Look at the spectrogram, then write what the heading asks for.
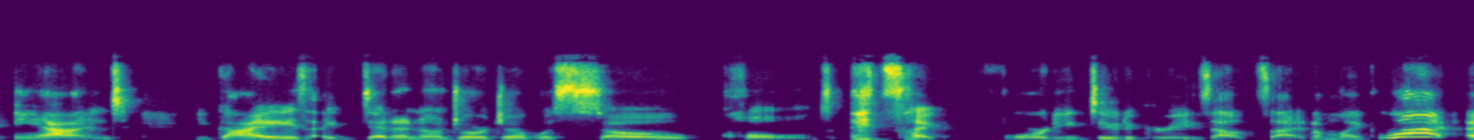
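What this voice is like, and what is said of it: Nasal, congested voice. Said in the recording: “I sound a little different, I am a little bit nasally. I'm a little bit stuffed up.”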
